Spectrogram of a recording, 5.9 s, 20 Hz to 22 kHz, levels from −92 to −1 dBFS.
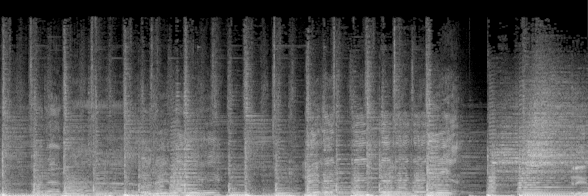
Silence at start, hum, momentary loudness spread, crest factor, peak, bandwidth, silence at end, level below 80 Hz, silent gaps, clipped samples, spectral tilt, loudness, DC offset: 0 s; none; 5 LU; 16 dB; -2 dBFS; 20 kHz; 0 s; -22 dBFS; none; under 0.1%; -5 dB/octave; -18 LUFS; under 0.1%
